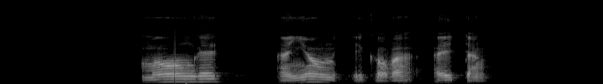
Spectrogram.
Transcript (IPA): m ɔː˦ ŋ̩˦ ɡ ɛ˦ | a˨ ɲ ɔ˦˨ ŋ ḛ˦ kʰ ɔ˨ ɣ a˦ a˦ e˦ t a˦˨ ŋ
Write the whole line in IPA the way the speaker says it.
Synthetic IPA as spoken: m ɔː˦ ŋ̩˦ ɡ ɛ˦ | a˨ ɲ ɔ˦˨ ŋ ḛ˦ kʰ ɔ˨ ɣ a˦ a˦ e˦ t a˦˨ ŋ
